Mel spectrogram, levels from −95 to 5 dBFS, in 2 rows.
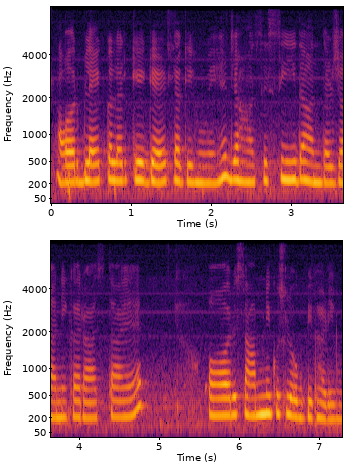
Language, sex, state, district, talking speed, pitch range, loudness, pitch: Hindi, female, Bihar, Gopalganj, 190 wpm, 210-240 Hz, -16 LUFS, 225 Hz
